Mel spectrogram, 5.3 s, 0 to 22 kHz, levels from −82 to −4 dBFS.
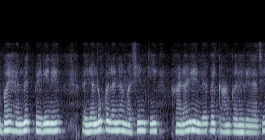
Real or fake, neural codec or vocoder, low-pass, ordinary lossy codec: fake; codec, 24 kHz, 0.9 kbps, WavTokenizer, small release; 7.2 kHz; Opus, 64 kbps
